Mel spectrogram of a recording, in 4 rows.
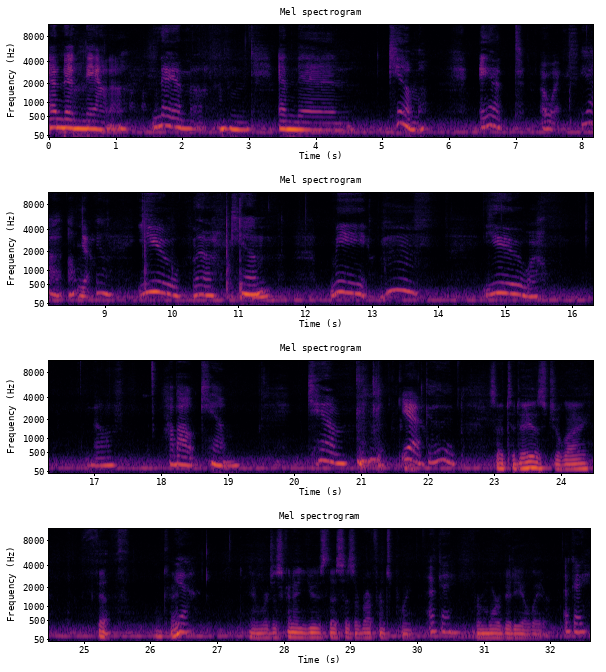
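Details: Woman about 4 years after a 2019 ruptured brain aneurysm with intracranial and subarachnoid hemorrhages that initially left her unable to speak, followed by 5 brain surgeries in 7 weeks; aphasia with apraxia of speech.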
